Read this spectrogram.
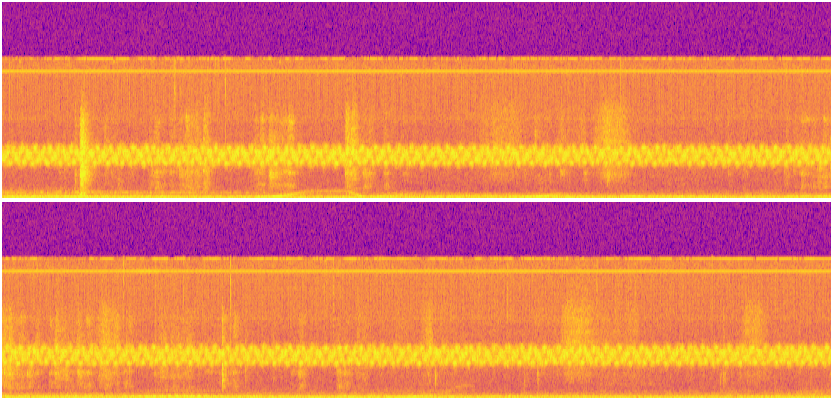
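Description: Switches click now and then.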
